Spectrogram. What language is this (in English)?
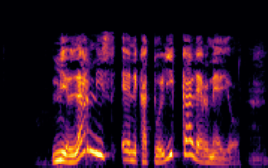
Esperanto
